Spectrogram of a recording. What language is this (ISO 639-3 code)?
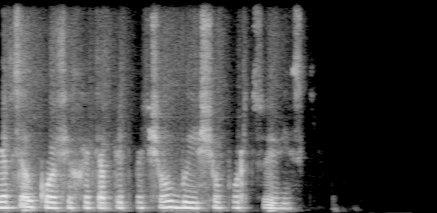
rus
